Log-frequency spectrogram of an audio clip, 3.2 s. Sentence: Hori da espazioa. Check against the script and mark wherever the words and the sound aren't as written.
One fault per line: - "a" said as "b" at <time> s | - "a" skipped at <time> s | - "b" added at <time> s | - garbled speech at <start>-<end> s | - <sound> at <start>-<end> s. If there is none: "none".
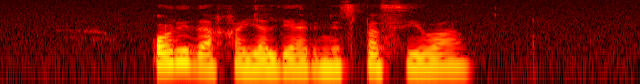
- "jaialdiaren" added at 1.2 s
